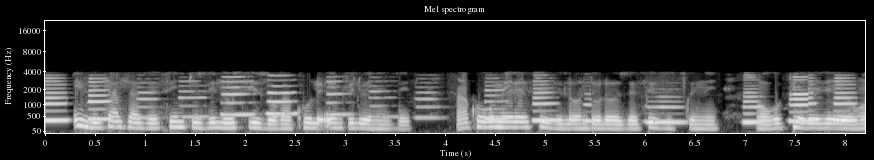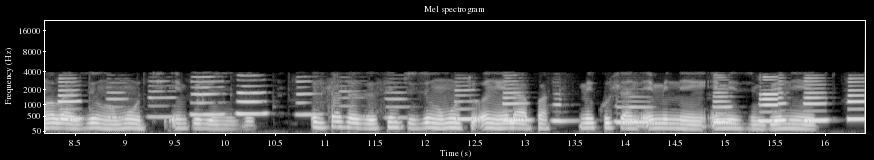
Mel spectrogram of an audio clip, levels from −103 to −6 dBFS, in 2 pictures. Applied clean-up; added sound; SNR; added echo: none; Wind instrument, woodwind instrument; 3 dB; none.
